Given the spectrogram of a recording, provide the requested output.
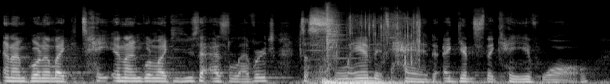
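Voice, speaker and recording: A man's voice: mid-range voice, fairly even intonation, moderate pace, in a large hall, over music. A man playing a tabletop roleplaying game, narrating his character's actions.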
